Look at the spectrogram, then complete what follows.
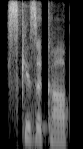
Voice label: "schizocarp", Indian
